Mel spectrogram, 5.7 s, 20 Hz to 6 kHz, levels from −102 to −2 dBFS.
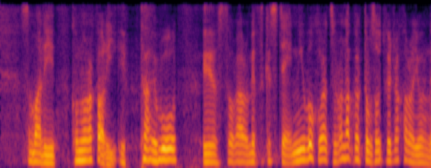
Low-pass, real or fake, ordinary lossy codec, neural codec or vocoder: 5.4 kHz; fake; none; codec, 16 kHz in and 24 kHz out, 0.4 kbps, LongCat-Audio-Codec, four codebook decoder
